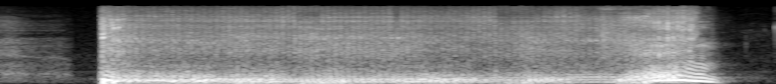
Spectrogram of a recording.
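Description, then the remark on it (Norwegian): A rapid, continuous drum roll tapped on a tabletop lasts about three seconds, staying steady before swelling slightly near the end and cutting off abruptly, made as a build-up before announcing a prize winner. “Skal vi lage en liten trommeøvel?”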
